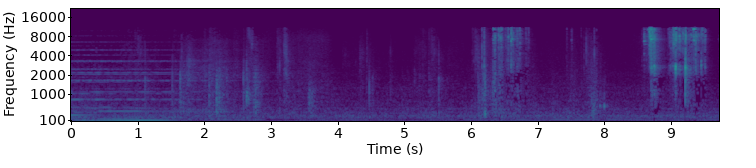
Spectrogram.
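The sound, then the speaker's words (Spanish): Keys and a handbag are picked up in a home's living room. A quiet stretch of faint shuffling leads to two clusters of bright metallic jingling from the keys. “Caleb entra en el salón de su casa y coge extrañado el bolso y las llaves de Kat”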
